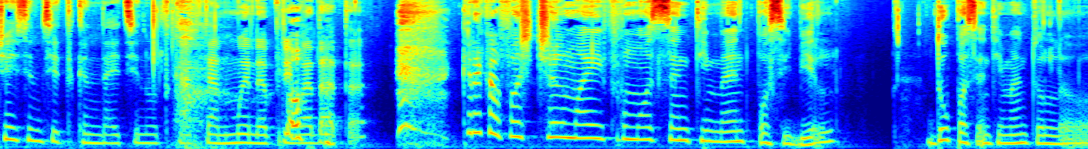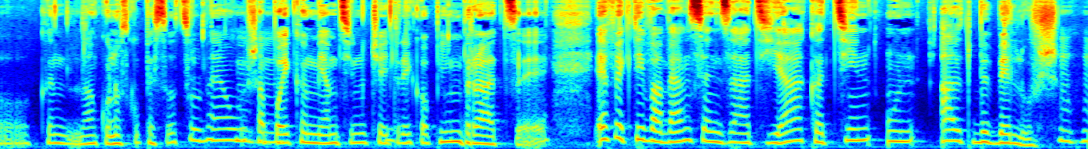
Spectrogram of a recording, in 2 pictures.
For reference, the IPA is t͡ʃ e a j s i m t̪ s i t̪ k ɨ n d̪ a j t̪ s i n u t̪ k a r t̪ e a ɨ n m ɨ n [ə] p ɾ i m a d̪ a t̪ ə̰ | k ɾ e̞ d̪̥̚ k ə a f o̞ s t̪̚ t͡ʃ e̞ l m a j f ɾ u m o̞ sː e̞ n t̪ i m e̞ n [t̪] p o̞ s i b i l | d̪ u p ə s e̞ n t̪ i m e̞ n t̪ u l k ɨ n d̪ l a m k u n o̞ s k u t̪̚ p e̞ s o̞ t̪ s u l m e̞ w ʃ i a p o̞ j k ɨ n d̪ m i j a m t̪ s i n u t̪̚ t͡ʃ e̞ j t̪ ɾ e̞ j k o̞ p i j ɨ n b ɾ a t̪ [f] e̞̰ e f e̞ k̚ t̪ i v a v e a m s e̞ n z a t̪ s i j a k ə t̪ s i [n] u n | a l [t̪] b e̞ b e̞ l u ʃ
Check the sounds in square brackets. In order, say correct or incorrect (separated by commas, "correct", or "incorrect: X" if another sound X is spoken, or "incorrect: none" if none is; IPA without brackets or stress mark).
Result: correct, correct, incorrect: s, correct, correct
